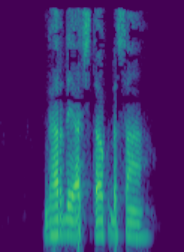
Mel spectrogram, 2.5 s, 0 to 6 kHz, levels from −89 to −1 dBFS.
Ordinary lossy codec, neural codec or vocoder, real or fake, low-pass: MP3, 24 kbps; none; real; 5.4 kHz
